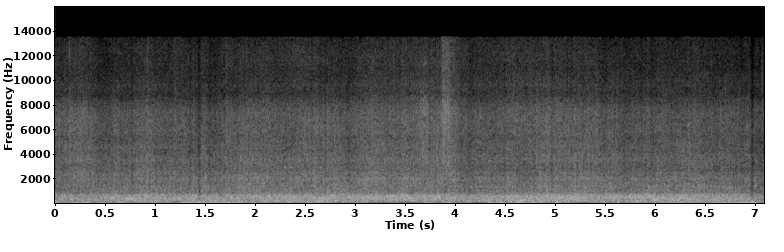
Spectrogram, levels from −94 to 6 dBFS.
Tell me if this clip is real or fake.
fake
